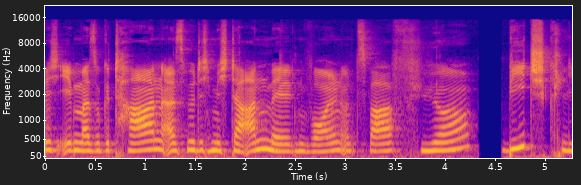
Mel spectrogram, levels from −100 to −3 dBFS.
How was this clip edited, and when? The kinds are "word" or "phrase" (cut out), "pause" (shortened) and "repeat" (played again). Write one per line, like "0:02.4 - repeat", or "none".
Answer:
none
